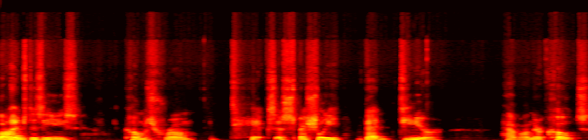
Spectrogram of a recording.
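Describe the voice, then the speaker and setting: His pitch high for a man, this speaker swings very widely in pitch while talking very slowly with long, frequent pauses. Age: 60s. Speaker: pest control business owner. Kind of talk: promotional talk to camera. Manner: casual, conversational.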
